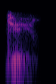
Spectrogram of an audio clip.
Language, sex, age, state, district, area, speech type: Urdu, male, 30-45, Delhi, Central Delhi, urban, conversation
